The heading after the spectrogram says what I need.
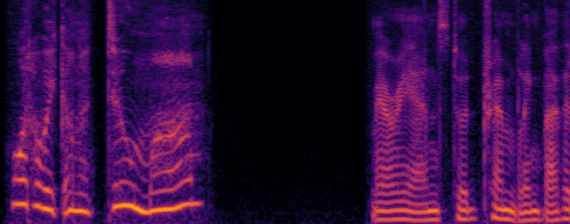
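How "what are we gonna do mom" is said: put-on high, scared little boy; frightened child. A narrator's reading. Little boy asking his mother in fear. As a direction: ask Mom in a panic. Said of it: "his eyes wide with fear".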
